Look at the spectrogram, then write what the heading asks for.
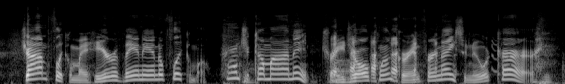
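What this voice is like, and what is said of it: Nasal West Michigan accent impression. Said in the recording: “we're pretty nasally... Like, the West Michigan accent... this is like what it sounds like... That was pretty good... that is exactly like a Midwestern accent for sure”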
